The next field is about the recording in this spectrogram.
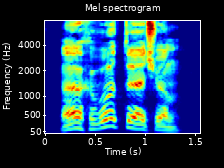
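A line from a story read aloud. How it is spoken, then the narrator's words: Sudden laughter. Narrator (Russian): неожиданно расхохотался мэр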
